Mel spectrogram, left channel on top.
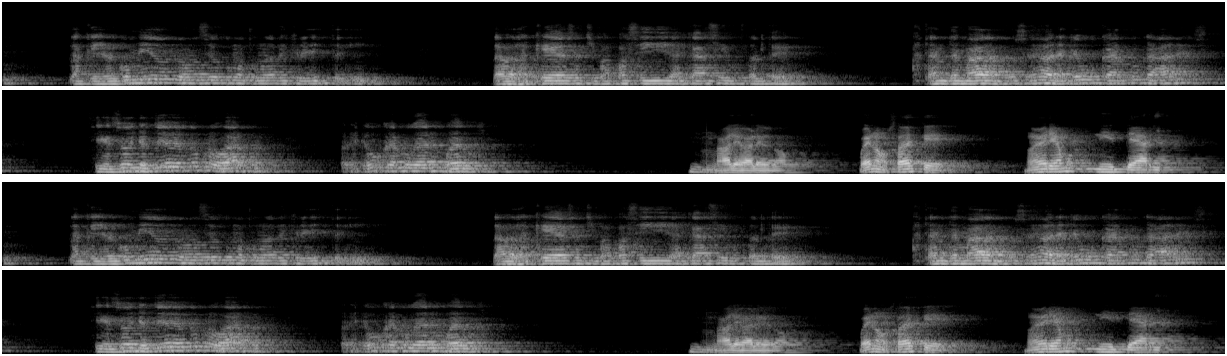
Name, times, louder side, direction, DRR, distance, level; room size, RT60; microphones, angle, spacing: voice 1, 0.7-3.7 4.9-7.9 9.1-12.0 13.2-14.9 15.6-17.0, equal, 5° left, -2 dB, 4.4 m, -24 dB
voice 2, 19.1-20.1 20.8-21.7 22.5-23.8, left 2 dB, 35° left, 5 dB, 1.1 m, -19 dB
28.5 x 15.0 x 6.0 m, 1.3 s
head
